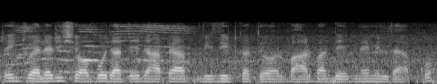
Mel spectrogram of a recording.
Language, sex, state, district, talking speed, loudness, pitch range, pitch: Hindi, male, Maharashtra, Mumbai Suburban, 245 wpm, -18 LUFS, 125-135 Hz, 130 Hz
